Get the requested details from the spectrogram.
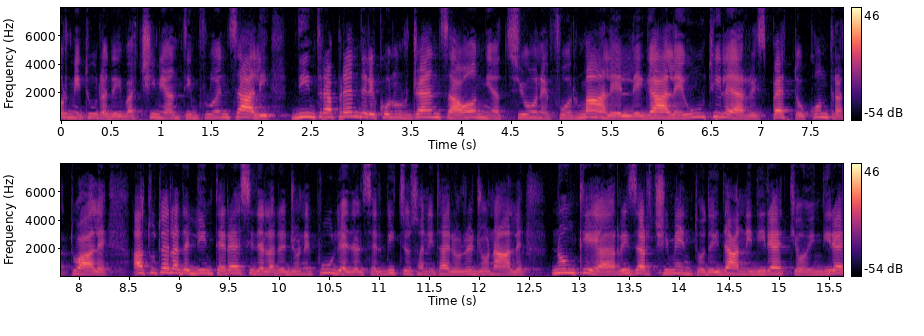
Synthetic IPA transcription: ornit̪uːɾad̪ejvat͡ʃːiːniant̪iɱfluent̪saːlid̪iːnt̪ɾapɾɛnd̪eɾekonurd͡ʒɛnt̪saɔɲːiat̪sːjoːneformaːleːlːeɡaːleuːt̪ilearːispɛt̪ːokont̪ɾat̪ːuaːle | at̪ːut̪ɛːlad̪eʎːint̪eɾɛsːid̪elːaɾed͡ʒoːnepuljaed̪ːelservit̪sːjosanit̪aːɾjored͡ʒonaːle | noŋkearizart͡ʃiment̪od̪ejd̪anːid̪iɾɛt̪ːioind̪iɾɛ

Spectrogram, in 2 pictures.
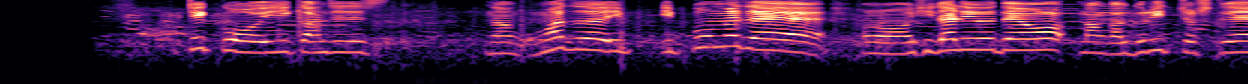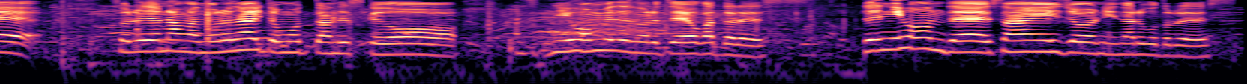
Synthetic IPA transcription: ke̞kːo̞ːiːkãɲ̟d͡ʑid̪e̞sɨ̥nãŋkamazɨiipːõ̞mːe̞d̪e̞kono̞çid̪aɾʲɯd̪e̞onãŋkaɡɯ̟ɾʲit͡ɕːo̞ɕi̥t̪e̞ | so̞ɾe̞d̪e̞nãŋkano̞ɾenait̪oːmo̞t̪̬ːet̪ãnd̪e̞sɨ̥ke̞d̪o̞ | ɲ̟ihõ̞mːe̞d̪e̞no̞ɾet̪e̞jo̞kat̪ːad̪e̞sɨ̥ | d̪̥e̞ɲ̟ihõ̞nd̪e̞sãɰ̃iʑo̞ːɲ̟inaɾɯ̟ko̞t̪o̞d̪e̞sɨ̥

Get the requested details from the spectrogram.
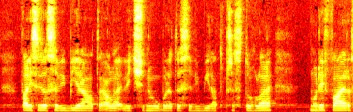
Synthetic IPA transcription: t̪adɪsɪzasɛvɪbiːɾaːt̪ɛ̰ʔa̰lɛvjɛt͡ʃɪno̞wbudɛt̪ɛsɛvɪbiːɾat̪pr̝̥ɛst̪oɦlɛ | modɪfajɛɾ

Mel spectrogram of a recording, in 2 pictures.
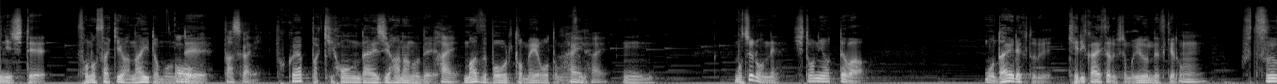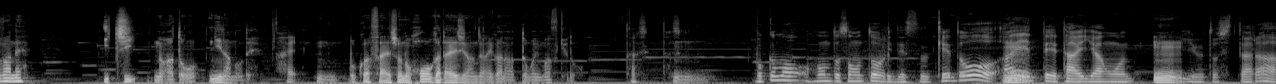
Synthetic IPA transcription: iɲ̟iɕi̥t̪e̞ | so̞no̞sakʲiβ̞anait̪o̞ːmo̞ɯ̃d̪e̞t̪aɕkaib̥o̞kɯβajapːakʲʰihõ̞nd̪aiʑihanano̞d̪e̞mazɨbo̞ːɾɯt̪o̞me̞jo̞ːt̪omoĩɨɨneɯ̟̃ɴ | mo̞t͡ɕiɾõnnːe̞çi̥t̪o̞ɲ̟ijo̞t̪ːe̞βa̰ | mo̞ːd̪aiɾe̞kɯ̟t̪oɾɯekʲiɾʲikaiseɾɯ̟ç̥it̪o̞mo̞iɾɯ̟nd̪esɨ̥ke̞d̪o̞ɸɯ̟̥t͡sɨːβane̞ | it͡ɕino̞̰at̪o̞ɲ̟inano̞̰d̪e̞haɯ̟̃ɴbo̞kɯ̟βasaiɕono̞ho̞ːɡad̪aiʑinãɲd͡ʑana̰ikana̰t̪ːeoːmo̞imasɨ̥ke̞d̪o | t̪aɕk | ɯ̃ | bo̞kɯ̟mo̞ɦõ̞nt̪o̞sono̞t̪o̞ːɾʲid̪e̞sɨke̞d̪o̞aɯ̃e̞t̪e̞t̪aiãɰ̃o̞ | ɯ̟̃ɴjɯ̟ːt̪o̞ɕi̥t̪aɾa

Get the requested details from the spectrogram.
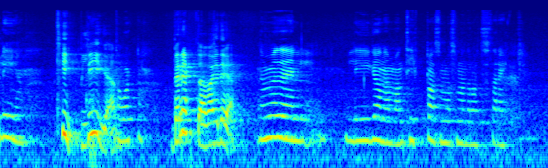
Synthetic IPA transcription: liːɡan | t̪ʰɪpːliːɡənʰoːʈa | bɛɾɛt̪ːaʋɑɛɖɛ | jaːmɛnd̪ɛæɾ | liːɡanæɾmant̪ʰɪpːaɾsɔmɔst̪əmand̪ɾɑːɛt̪st̪ɾɛkː

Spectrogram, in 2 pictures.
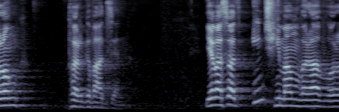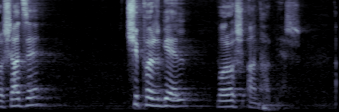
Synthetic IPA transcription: ɔɾɔŋkʰ | pʰəɾɡvɑt͡sɛn | jɛvɑst̪vɑt͡sint͡ʃʰhimɑnvəɾɑvɔɾɔʃɑt͡sɛ | t͡ʃʰəpʰəɾɡɛl | vɔɾɔʃɑnhɑ̰t̪̚nɛɾ

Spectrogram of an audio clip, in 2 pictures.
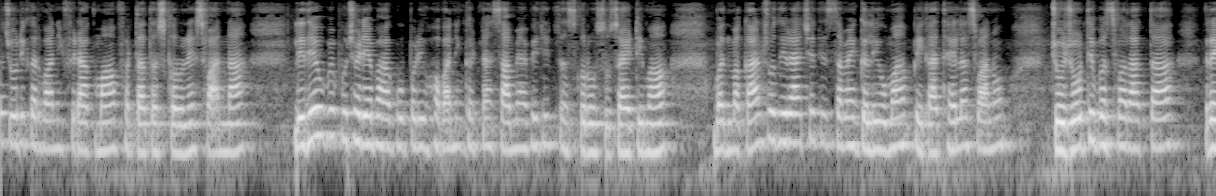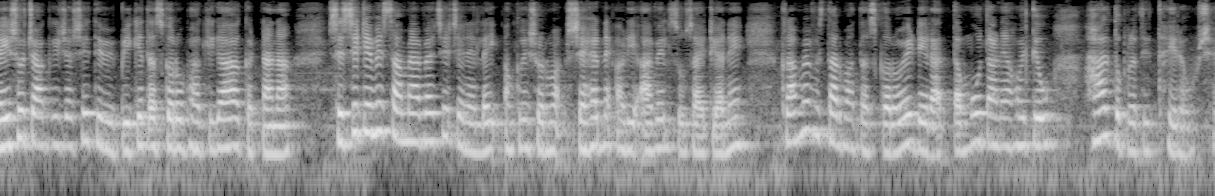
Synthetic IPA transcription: t͡ʃoɾikəɾʋanifɪɾakmãfəɾt̪at̪əskəɾonesʋa̰nːa | lɪd̪ʱeubeput͡ʃʰəɽjabʱaɡʋũpəɽjũɦɔʋaniɡʱəʈnasameaʋit̪it̪əskəɾososajʈimã | bəd̪məkanʃod̪ʱiɾəɦat͡ʃʰet̪esəməjɡəliomãbeɡat̪ʰəelasʋano | d͡ʒod͡ʒoɾt̪ʰibəsʋalaɡ̚t̪a | ɾəɦiʃod͡ʒaɡid͡ʒəʃet̪eʋibiket̪əskəɾobʱaɡiɡəjaɡʱəʈnana | sisiʈiʋisameaʋjat͡ʃʰed͡ʒeneləiʔəŋkliʃəɾmaʃəɦɛɾneʔəɽiʔa̰ʋelsosajʈiəne | ɡ̥ɾamjəʋɪst̪aɾmãt̪əskəɾoeɖeɾat̪ːəmbot̪aɳjaɦojt̪eũ | halt̪opɾət̪it̪ʰːəiɾəɦũt͡ʃʰe

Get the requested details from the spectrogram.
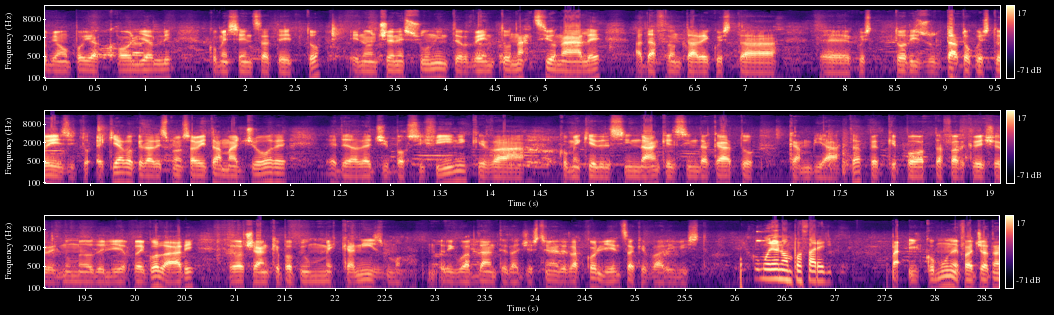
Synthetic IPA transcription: d̪obːjaːmopɔjakʰːɔʎːerlikomesɛnt̪sat̪et̪ːoenːont͡ʃɛnːesːunint̪ervɛnt̪onat̪sːjonaːlead̪afːɾont̪aːɾekwest̪a | kwest̪oɾizult̪aːt̪okwest̪oɛːzit̪oʔɛk̟ːjaːɾok̟elaɾesponsabilit̪amːad͡ʒːoːɾe | ɛd̪ːelːalɛd͡ʒːebɔsːifiːnik̟ʰevakomek̟jɛːd̪eilsind̪aŋk̟eilsind̪akaːt̪o | kambjaːt̪aperkepːɔrt̪aːfːarkɾeʃːeɾeilnuːmeɾod̪eʎːiirːeɡolaːɾipeɾɔt͡ʃɛaŋk̟epɾɔːpɾjoummekːanizmoriɡward̪ant̪elad͡ʒest̪joːned̪elːakːoʎːɛnt̪sak̟evarivist̪ḁ | ilkomuːnenompwɔfːaːɾed̪ipj | mailkomuːnefad͡ʒat̪ː

